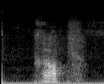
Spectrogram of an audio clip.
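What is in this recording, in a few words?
"krop", Dutch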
